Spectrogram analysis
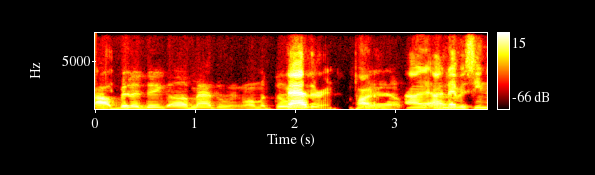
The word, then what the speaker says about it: Mathurin: Mathurin, pardon me. I never seen that name before. So hey, you're gonna have to learn about him though. Benedict Mathurin.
